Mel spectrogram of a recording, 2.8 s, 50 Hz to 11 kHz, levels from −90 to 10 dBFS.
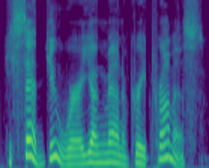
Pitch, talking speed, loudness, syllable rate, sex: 190 Hz, 215 wpm, -19 LUFS, 4.9 syllables/s, female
